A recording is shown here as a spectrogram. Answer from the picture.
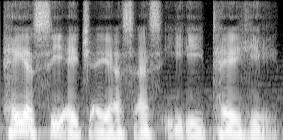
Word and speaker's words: Hesasiitehi: Pronunciation: in Arapaho, Heachasseetehi, the first syllable rhymes with yeah.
